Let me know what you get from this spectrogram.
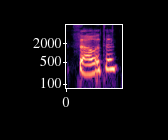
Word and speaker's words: Salatin: This is so much fun and just makes me want to pick up a bunch of books by Joel Salatin. Is that how you say it? – Yes. – Salatin.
